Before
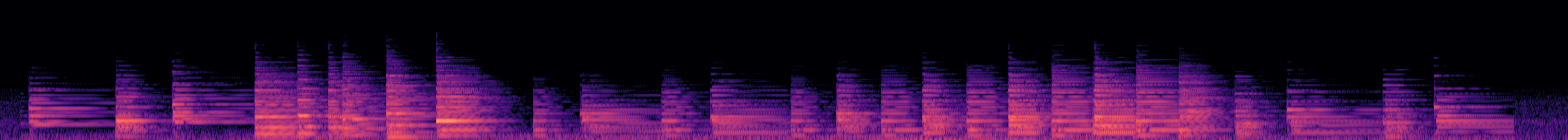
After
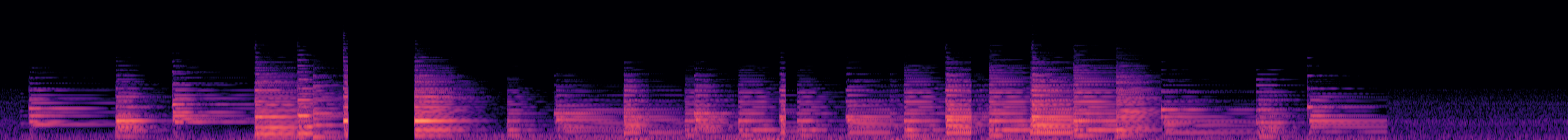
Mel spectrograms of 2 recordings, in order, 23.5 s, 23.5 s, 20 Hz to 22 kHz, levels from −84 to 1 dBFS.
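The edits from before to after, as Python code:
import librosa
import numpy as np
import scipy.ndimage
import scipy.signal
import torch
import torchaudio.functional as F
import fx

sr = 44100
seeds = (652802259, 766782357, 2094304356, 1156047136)

y = fx.edit(x, sr, fx.cut(start_s=4.7, length_s=1.39),
    fx.insert_silence(at_s=6.61, length_s=1.0),
    fx.swap(start_s=9.75, length_s=1.57, other_s=13.92, other_length_s=0.37),
    fx.cut(start_s=12.0, length_s=0.55),
    fx.fade_in_from(start_s=15.51, length_s=0.29, floor_db=-17.5),
    fx.cut(start_s=18.36, length_s=0.96), tone=tone)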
